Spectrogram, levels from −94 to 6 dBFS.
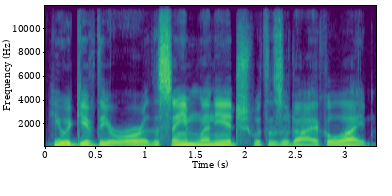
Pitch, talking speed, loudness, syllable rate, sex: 110 Hz, 215 wpm, -15 LUFS, 5.7 syllables/s, male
